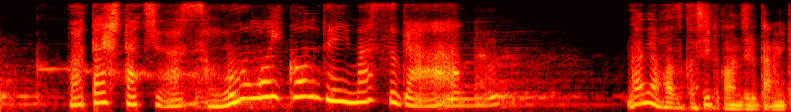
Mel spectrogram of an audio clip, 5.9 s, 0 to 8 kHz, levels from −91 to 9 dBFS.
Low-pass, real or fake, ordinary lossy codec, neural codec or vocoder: 7.2 kHz; fake; Opus, 32 kbps; codec, 16 kHz in and 24 kHz out, 1.1 kbps, FireRedTTS-2 codec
